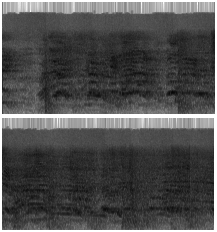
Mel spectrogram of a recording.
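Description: Crowd of wrestling spectators shouting and yelling, many voices overlapping, with a few heavy thuds of bodies hitting the ring about half a second, two and a half seconds and five seconds in.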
